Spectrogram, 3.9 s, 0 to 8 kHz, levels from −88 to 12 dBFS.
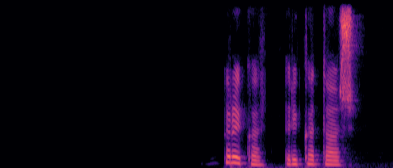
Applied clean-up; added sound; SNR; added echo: neural mask model DeepFilterNet 3.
